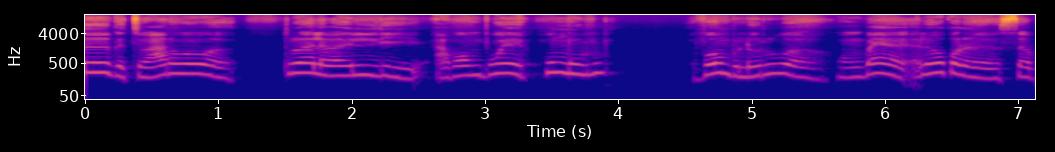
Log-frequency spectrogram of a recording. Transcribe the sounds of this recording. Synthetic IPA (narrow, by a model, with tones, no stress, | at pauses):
ɨ˦ɡɨ˨tɪ˨wa˨˦ɾɨ˦wo˦wə˨ | tu˦ɾo˦lɛ˨ba˧˦liː˨a˨bɔ˦m˦bu˦e˦˨hu˦mu˨ɾu˦˨ | vo˦m˦bɨ˨lo˨ɾu˦wə˨wɔ˨ŋ˦ɡ͡bɛ˦˨ə̰˦lo˦o˦ko˨ɾə˨sə˨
